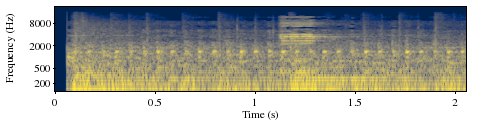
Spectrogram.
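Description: Diesel tractor engine running with a fast, even knocking beat, with a brief higher-pitched sound about a second in.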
